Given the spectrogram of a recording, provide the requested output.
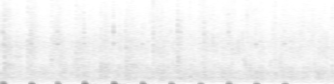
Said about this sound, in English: Clap for those ladies, huh?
